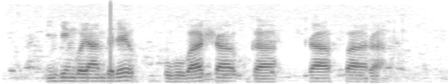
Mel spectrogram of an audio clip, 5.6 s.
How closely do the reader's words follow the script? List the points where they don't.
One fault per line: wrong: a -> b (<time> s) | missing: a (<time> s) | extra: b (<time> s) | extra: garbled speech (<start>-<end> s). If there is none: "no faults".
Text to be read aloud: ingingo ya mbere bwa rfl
extra: ububasha (2.1 s)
